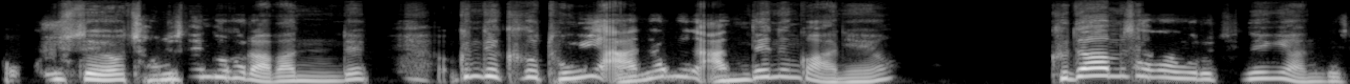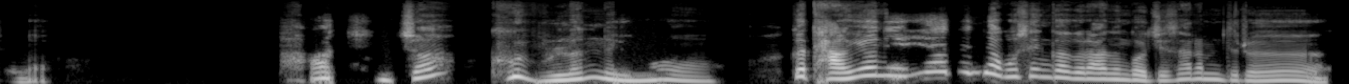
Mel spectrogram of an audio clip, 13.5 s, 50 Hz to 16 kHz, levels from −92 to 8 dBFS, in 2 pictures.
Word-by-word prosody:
어 175 - -11
글쎄요. 200 -1 +4
전혀 190 +1 -1
생각을 280 -4 -1
안해봤는데 155 +7 0 0.4
근데 310 +1 +3
그거 280 0 -1
동의 250 +9 +1
안 - - +5
하면 295 0 -2
안 180 +4 +2
되는 285 +1 0
거 250 - -1
아니에요? 130 - -2 0.8
그다음 320 +6 +8
상황으로 260 -9 -1
진행이 225 +3 -3
안되잖아요. 135 -4 -7 1.2
아 - - -18 0.2
진짜? 250 - -5 0.2
그걸 295 -2 -1
몰랐네요. 175 - -2 0.3
그니까 305 - +1
당연히 305 +9 +2
해야 - - -2
된다고 425 -9 -2
생각을 275 -7 -4
하는 210 -2 -2
거지, 170 -3 -5
사람들은. 175 - -6
215 Hz, 340 characters per minute, -19 LUFS, 175-290 Hz, 1.2 s, 그다음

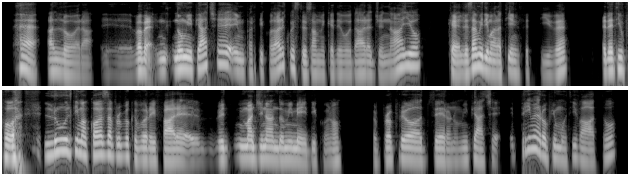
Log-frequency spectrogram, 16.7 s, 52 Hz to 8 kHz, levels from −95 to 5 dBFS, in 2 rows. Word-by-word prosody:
Eh, 140 -9 +1
allora, 105 -6 -4
ehm, 100 -1 -23
vabbè, 130 +2 +4
n 130 0 -3
non 145 +1 +7
mi 145 -2 +7
piace 175 - +1 0.2
in 125 -2 -1
particolare 120 +5 -3
questo 145 -9 -6
esame 110 0 -6
che 110 +1 -10
devo 110 0 -10
dare 110 0 -4
a - - -8
gennaio, 145 - -1 0.3
che - - +2
è - - -1
l'esame 160 +10 +5
di 140 - +4
Malattie 120 +1 -1
Infettive 110 +3 -5 0.4
ed 125 - -1
è 130 - +7
tipo 145 -1 +5 0.4
l'ultima 190 +1 +3
cosa 170 +1 +4
proprio 150 -1 -3
che 135 -3 -6
vorrei 120 -1 -1
fare, 115 -1 +2
uhm, 110 -1 -20
ve 125 0 -3
immaginandomi 130 -2 +1
medico, 110 -2 -4
no. 115 +1 -8 0.4
Po 110 - -16
proprio 125 -1 -1
zero, 120 -2 -3
non 115 +1 -15
mi 120 0 -10
piace. 120 -4 -7
E 145 - -24
prima 230 +4 -2
ero 165 -8 +1
più 135 +1 -7
motivato, 125 +4 -8
125 Hz, 170 wpm, -23 LUFS, 110-145 Hz, 0.4 s, non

